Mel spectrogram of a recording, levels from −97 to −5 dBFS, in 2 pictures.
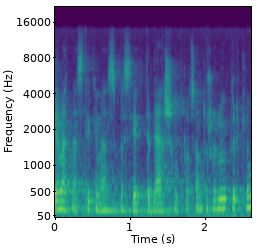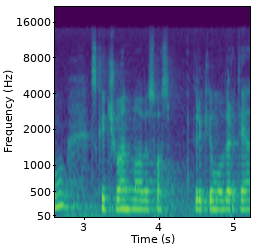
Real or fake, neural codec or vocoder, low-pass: real; none; 14.4 kHz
